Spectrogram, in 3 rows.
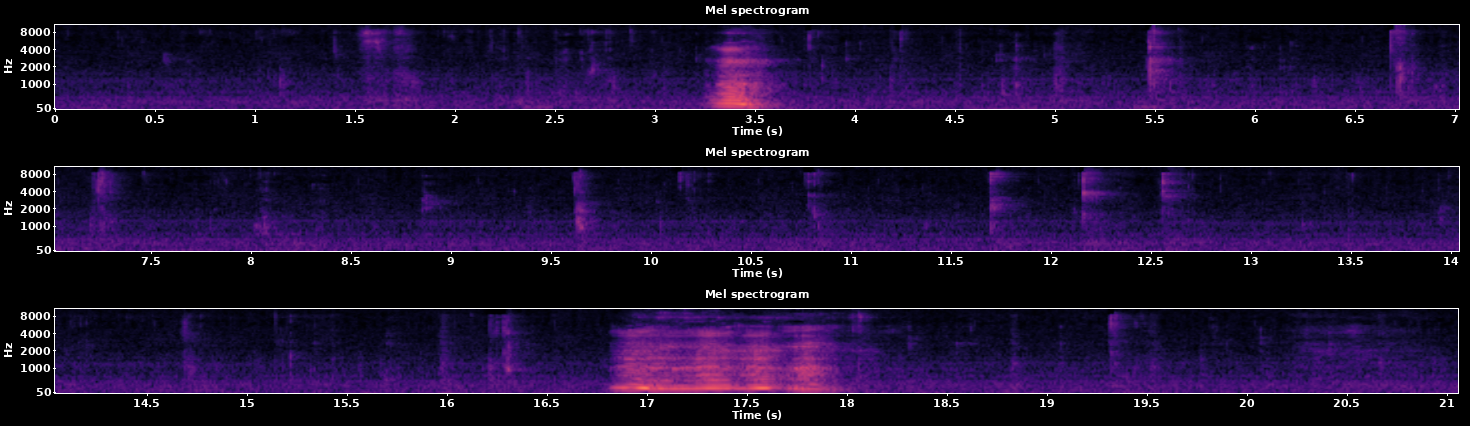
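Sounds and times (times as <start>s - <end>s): wet chewing mouth clicks: 0.5s - 16.5s, 18.0s - 20.6s.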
